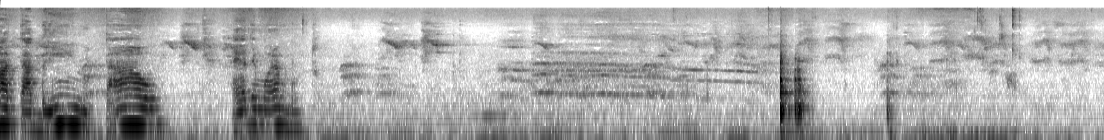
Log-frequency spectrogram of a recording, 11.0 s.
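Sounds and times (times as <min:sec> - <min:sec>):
sharp knock: 0:07.8 - 0:08.2.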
